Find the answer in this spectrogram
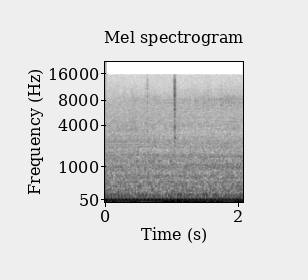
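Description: Steady low rumble inside the cabin of a stationary GMC Sierra 1500 pickup, with a single light click about a second in.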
